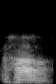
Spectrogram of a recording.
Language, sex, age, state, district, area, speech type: Marathi, male, 18-30, Maharashtra, Wardha, urban, conversation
